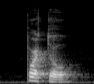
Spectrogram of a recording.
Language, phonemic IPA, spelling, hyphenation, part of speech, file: Dutch, /ˈpɔr.toː/, porto, por‧to, noun, Nl-porto.ogg
- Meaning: the postage due for having a letter or package transported and delivered by a postal service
